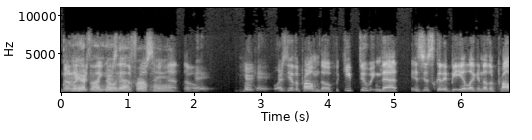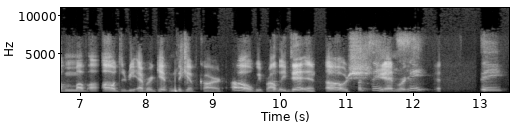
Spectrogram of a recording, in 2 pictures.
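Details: Adult man; normal speech.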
